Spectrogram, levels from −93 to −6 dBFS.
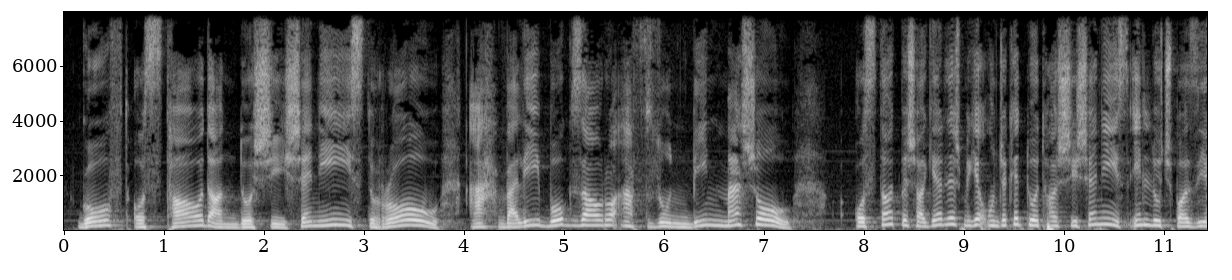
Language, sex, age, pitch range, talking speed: Persian, male, 50-69, 120-185 Hz, 130 wpm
